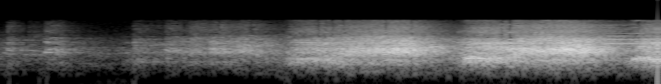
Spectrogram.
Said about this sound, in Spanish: Escucha la gente que estaba dentro del Congreso gritar Lucho traidor, ¿no?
